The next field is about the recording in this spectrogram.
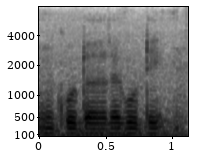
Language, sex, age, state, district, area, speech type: Malayalam, male, 45-60, Kerala, Kasaragod, rural, spontaneous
